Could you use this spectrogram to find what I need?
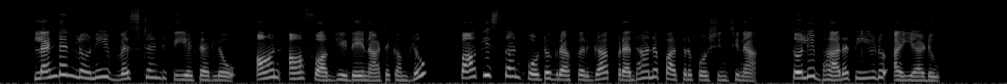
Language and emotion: Telugu, neutral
